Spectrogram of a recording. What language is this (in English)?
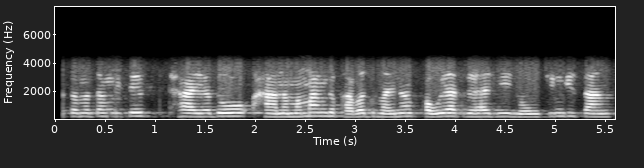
Manipuri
